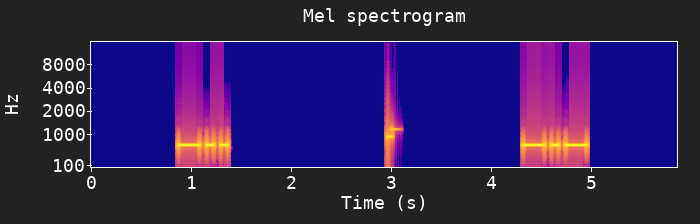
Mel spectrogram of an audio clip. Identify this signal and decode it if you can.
Morse code, heard as a keyed tone, about 17 wpm, 700 Hz. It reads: D K
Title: Single Letters - Phonetic Pronunciation 17wpm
